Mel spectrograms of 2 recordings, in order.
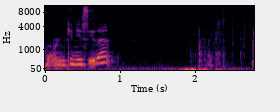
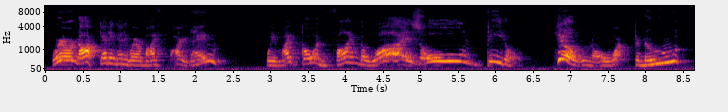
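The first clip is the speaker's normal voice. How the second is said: loud, slowing, commanding frog voice; forceful, drawn-out frog speech; chief frog shouting; 5 semitones higher, 10 dB louder, slower than usual. Acted. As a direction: take charge loudly as the head frog. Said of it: "the chief frog shouted".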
